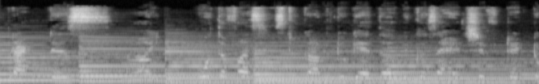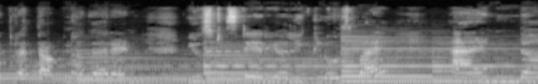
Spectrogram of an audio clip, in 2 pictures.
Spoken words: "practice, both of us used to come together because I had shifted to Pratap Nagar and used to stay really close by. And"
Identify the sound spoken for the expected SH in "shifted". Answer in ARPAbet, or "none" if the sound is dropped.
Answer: SH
